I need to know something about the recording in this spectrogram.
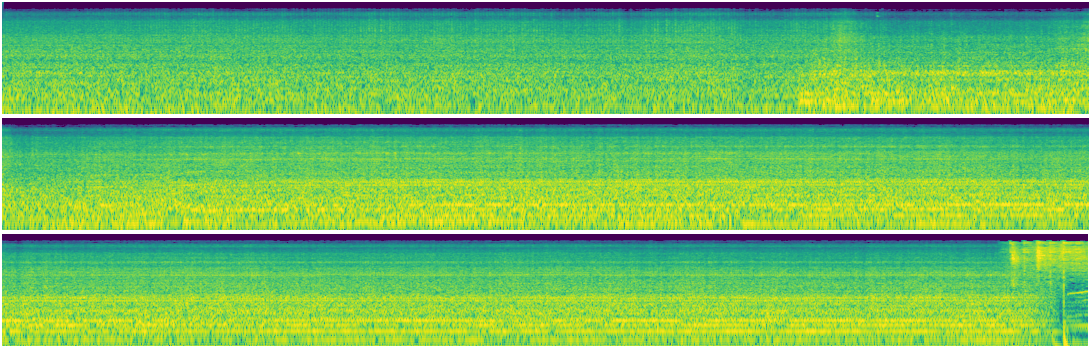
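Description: Single-engine light aircraft's piston engine and propeller heard from inside the cockpit during the takeoff run. About eight seconds in the throttle comes up to takeoff power, and the sound turns louder into a steady, even-pitched drone that holds through the roll and the climb.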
